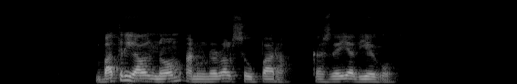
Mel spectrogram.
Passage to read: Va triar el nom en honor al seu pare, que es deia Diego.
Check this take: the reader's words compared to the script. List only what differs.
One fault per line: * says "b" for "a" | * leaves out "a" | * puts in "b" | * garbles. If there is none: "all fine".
all fine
